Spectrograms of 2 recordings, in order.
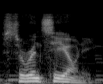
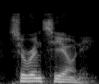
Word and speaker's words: Cirincione: Now, Joe, I got to get your pronunciation right. Joe Cirincione? Almost. Cirincione. There's a lot more Not syllables. Even close. Not more syllables than you think. But you got the C right. Cirincione.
